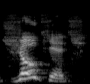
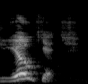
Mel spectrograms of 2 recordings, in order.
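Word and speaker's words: Jokić: and by the way LeBron know how to pronounce his freaking name okay it's not jokic like you said it's jokic oh no it's it's like the whole thing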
